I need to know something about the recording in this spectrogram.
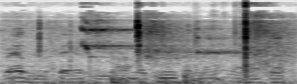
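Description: Badminton rally: two sharp racket-on-shuttlecock hits about a second apart, the second near the end and louder, with brief high squeaks of court shoes just before the first hit and crowd voices murmuring in the arena.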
